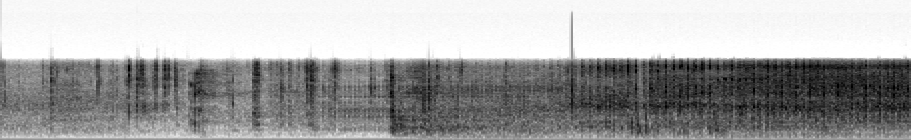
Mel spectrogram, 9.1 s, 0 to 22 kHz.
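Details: 1971 VW Type 3 Fastback flat-four, just static timed with the vacuum advance fixed: lumpy, uneven, stumbling idle that seems to run on two cylinders; pulling plug wires 1 or 3 changes nothing, 2 or 4 kills it; cause unknown.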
